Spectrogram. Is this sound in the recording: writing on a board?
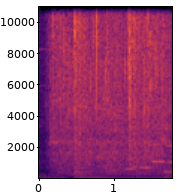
no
